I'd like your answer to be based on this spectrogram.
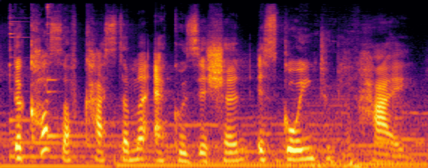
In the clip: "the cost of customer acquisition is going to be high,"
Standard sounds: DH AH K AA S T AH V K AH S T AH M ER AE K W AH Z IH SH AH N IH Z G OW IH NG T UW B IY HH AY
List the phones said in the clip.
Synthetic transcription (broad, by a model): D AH K AA S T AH F K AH S T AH M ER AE K W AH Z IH SH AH N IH S G OW IH NG T UW B IY HH AY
